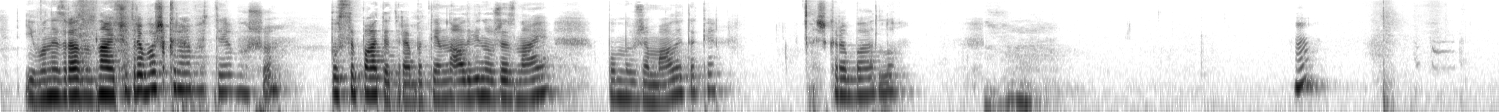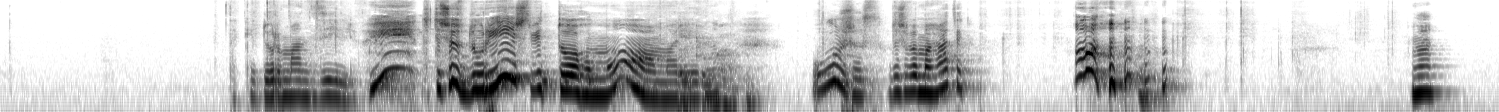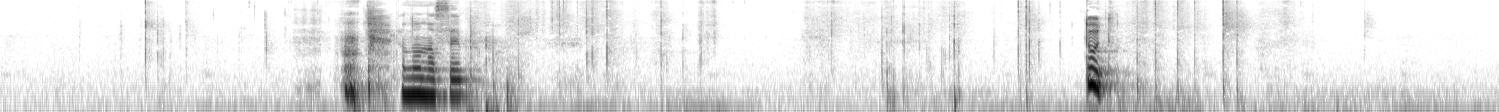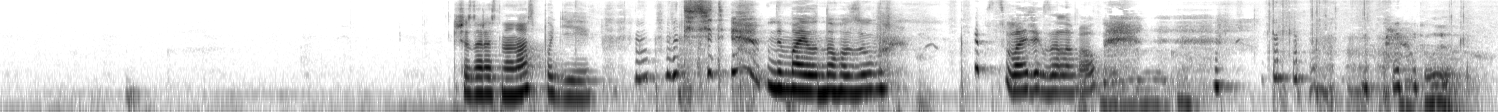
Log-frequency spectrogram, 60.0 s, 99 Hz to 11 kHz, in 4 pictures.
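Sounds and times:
plastic crinkling: 24.6 - 25.8, 26.4 - 29.1, 30.7 - 32.8, 34.7 - 42.9, 57.4 - 58.6.

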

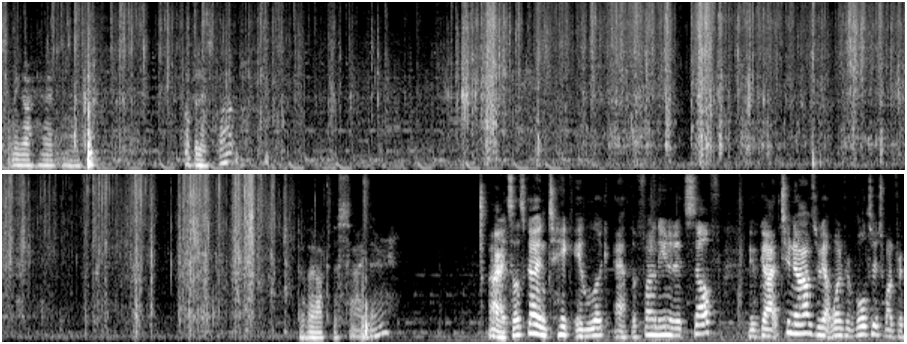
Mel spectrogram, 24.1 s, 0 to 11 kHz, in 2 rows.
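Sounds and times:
plastic wrapping crinkling: 0.0 - 16.4.

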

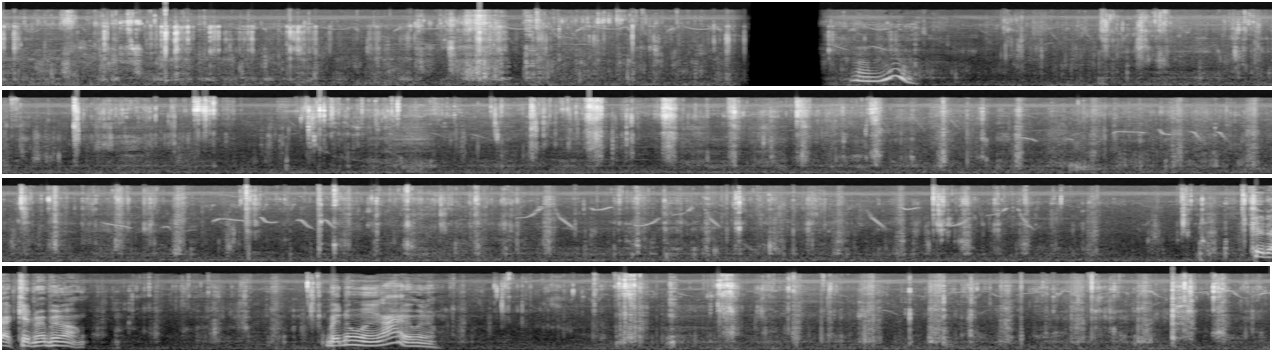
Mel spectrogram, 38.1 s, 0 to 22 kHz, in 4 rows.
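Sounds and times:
person chewing crunchy food: 0.0 - 5.6, 6.2 - 38.0.

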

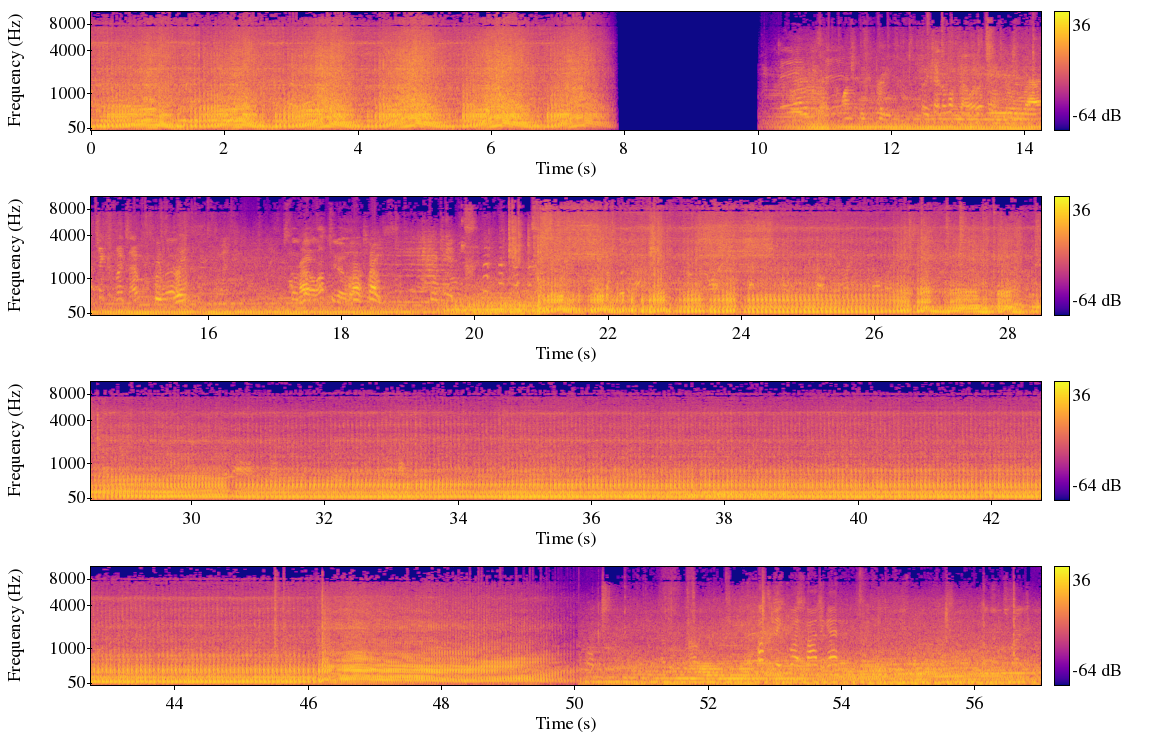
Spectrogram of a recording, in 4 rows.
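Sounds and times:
motorcycle engine running: 0.0 - 7.9, 10.2 - 19.2, 20.1 - 57.0.

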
